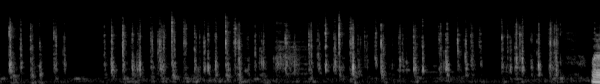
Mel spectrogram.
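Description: Typing on a computer keyboard: a quick run of keystrokes entering a short sentence, with brief pauses about a second in and again near the end.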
